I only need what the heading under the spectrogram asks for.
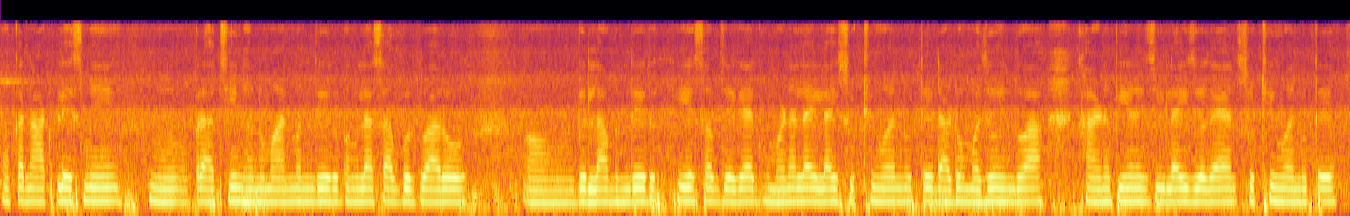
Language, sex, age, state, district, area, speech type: Sindhi, female, 45-60, Delhi, South Delhi, urban, spontaneous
